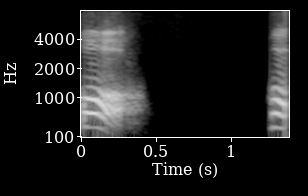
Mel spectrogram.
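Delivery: ক and খ said alone, lips still; teacher contrasting ক খ with lip sounds; consonant demo. Shown as a demonstration. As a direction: say ক then খ separately. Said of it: "যদি আমরা উচ্চারণ করি".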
